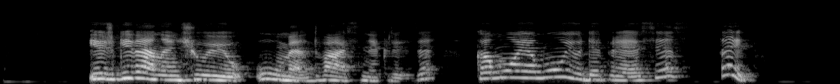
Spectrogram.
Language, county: Lithuanian, Tauragė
